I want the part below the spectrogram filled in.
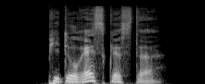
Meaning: inflection of pittoresk: 1. strong/mixed nominative/accusative feminine singular superlative degree 2. strong nominative/accusative plural superlative degree
- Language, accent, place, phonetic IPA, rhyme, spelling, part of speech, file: German, Germany, Berlin, [ˌpɪtoˈʁɛskəstə], -ɛskəstə, pittoreskeste, adjective, De-pittoreskeste.ogg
